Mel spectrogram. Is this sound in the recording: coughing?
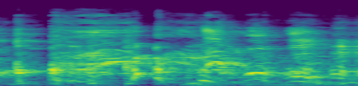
yes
